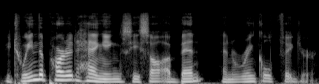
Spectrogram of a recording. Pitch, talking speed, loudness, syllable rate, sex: 145 Hz, 205 wpm, -18 LUFS, 5.6 syllables/s, male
